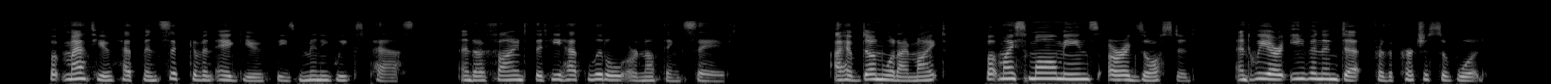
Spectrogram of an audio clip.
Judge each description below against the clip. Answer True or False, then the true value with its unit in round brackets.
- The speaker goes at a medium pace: True (175 wpm)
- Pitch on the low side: False (205 Hz)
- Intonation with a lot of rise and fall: False (4.1 semitones)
